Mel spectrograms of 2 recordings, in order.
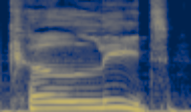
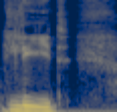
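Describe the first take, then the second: First: It starts with a clear, separate K sound. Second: It starts with a soft G sound. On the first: The speaker calls it right. "ich spreche es jetzt nochmal ganz besonders deutlich aus" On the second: The speaker calls it wrong. "nicht Glied"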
